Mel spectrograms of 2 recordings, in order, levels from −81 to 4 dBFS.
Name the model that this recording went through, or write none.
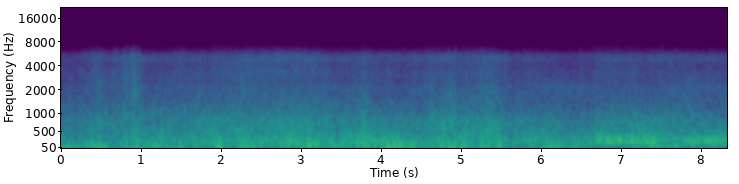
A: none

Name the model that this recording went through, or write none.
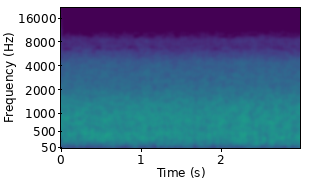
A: vocoder, Vocos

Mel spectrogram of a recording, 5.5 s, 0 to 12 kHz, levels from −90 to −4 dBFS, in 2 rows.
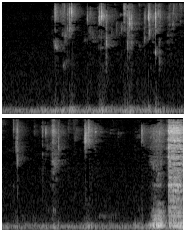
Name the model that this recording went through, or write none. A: vocoder, BigVGAN v2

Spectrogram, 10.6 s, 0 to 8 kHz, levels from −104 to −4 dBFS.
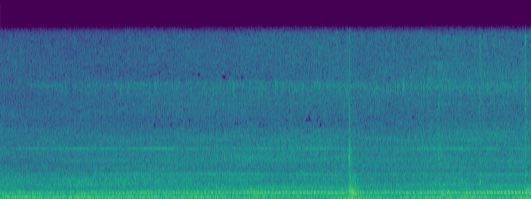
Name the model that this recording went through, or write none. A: none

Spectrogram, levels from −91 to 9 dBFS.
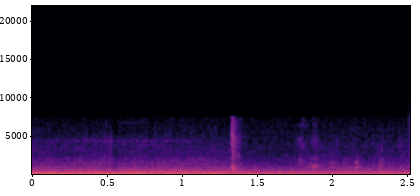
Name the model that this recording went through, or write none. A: none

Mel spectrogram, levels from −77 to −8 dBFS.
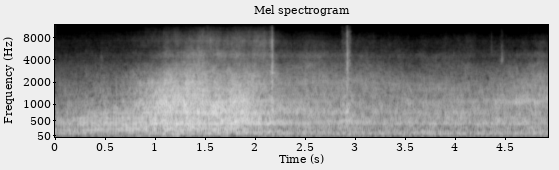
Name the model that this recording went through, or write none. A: vocoder, Vocos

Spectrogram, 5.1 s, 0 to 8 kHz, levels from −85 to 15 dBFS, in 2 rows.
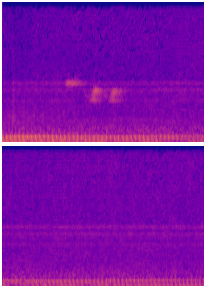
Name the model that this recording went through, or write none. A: vocoder, Vocos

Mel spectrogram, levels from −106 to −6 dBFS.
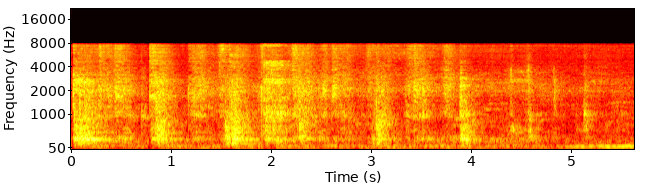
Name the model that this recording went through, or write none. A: vocoder, WaveNeXt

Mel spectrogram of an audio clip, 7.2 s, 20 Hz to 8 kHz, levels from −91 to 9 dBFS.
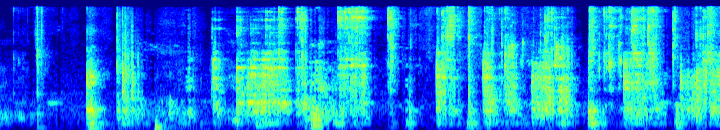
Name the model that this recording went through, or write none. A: none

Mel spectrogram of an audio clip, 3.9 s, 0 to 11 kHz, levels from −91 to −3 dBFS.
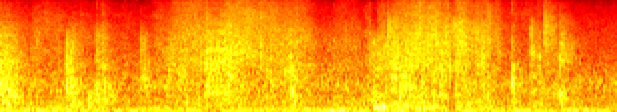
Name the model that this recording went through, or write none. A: none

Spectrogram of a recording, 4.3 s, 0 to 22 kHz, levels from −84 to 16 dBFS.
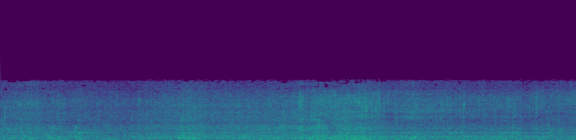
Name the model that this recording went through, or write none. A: none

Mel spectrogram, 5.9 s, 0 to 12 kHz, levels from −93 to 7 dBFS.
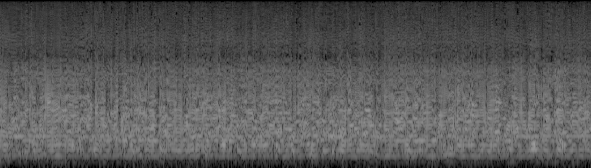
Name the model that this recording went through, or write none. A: vocoder, BigVGAN v2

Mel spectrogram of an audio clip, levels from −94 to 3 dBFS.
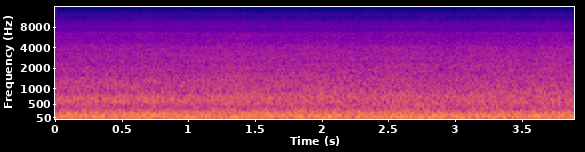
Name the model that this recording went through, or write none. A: vocoder, BigVGAN v2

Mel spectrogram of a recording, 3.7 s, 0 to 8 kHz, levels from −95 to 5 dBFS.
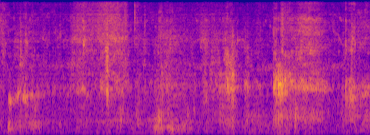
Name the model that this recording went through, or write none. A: vocoder, HiFi-GAN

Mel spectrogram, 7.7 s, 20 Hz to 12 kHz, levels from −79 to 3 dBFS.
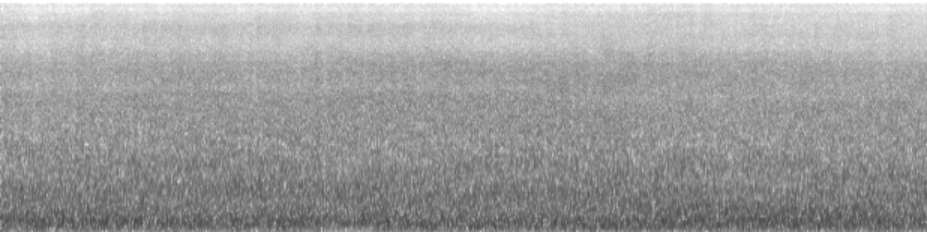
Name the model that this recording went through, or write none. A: autoencoder, DAC-VAE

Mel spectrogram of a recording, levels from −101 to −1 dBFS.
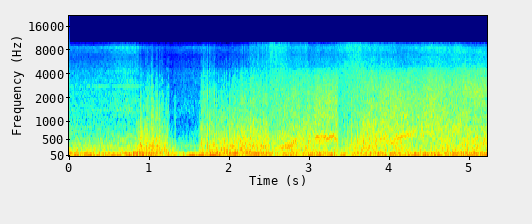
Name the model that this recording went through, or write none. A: none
